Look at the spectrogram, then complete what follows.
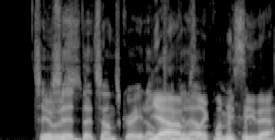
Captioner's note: laughs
